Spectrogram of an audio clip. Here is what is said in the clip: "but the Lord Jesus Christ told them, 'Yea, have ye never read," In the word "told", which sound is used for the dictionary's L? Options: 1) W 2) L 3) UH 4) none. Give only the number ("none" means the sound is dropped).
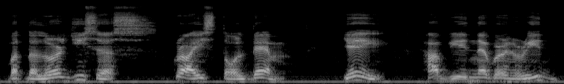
2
